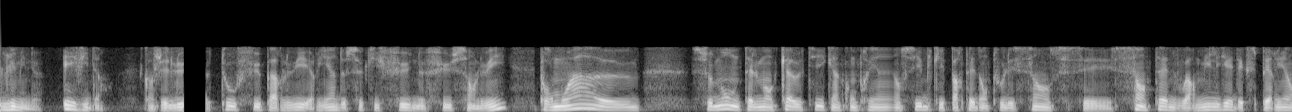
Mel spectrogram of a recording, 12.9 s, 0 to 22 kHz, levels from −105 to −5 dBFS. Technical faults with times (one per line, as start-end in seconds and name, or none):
1.83-2.06 playback stall
8.79-8.96 call audio freeze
